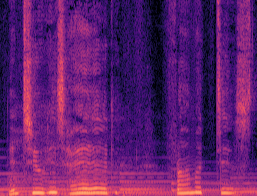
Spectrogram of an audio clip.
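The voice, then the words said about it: Sings imitating another person's voice. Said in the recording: “That was my Bette Midler impression.”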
